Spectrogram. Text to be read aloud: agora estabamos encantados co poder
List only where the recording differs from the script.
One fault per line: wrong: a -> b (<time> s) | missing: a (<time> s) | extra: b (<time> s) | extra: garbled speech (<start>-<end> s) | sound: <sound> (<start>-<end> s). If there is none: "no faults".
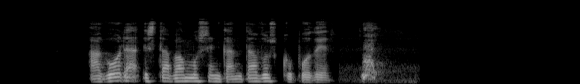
sound: bark (3.6-4.2 s)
